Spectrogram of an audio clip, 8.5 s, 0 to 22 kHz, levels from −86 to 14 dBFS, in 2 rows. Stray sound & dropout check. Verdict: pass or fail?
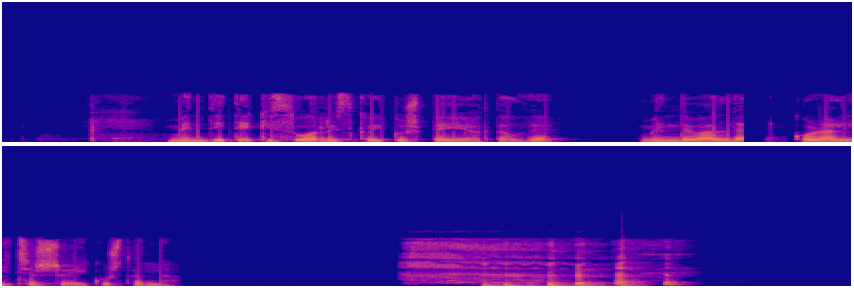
fail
